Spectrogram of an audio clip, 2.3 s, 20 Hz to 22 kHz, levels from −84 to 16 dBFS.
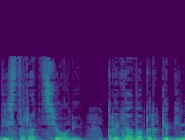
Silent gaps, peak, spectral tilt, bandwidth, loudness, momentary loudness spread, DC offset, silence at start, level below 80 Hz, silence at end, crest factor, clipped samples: none; -6 dBFS; -7 dB/octave; 13.5 kHz; -23 LUFS; 8 LU; under 0.1%; 0 s; -52 dBFS; 0 s; 16 dB; under 0.1%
